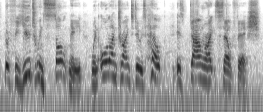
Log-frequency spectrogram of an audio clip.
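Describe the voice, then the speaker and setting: A man's voice: sits high, very animated, measured pace, a little hiss or hum. An actor playing an exasperated, well-meaning male friend in a radio drama, speaking in an earnest, pointed way. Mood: hurt, reproachful.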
